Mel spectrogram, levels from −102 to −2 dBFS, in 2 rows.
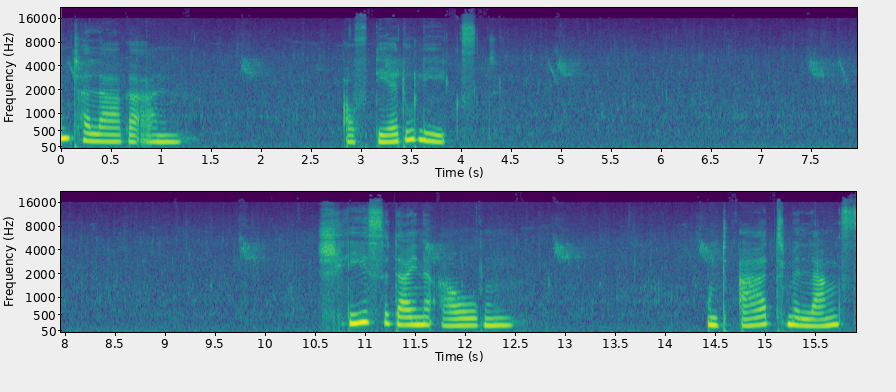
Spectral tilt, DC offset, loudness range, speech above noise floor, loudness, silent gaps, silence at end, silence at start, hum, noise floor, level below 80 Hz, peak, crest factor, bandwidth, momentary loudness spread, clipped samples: -6 dB/octave; under 0.1%; 8 LU; 36 dB; -16 LUFS; none; 0 s; 0 s; none; -51 dBFS; -54 dBFS; -2 dBFS; 18 dB; 15 kHz; 19 LU; under 0.1%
